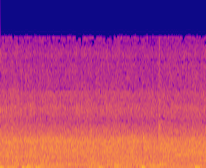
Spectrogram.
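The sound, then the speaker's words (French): A chainsaw engine runs loudly and steadily, its buzzing motor revving up and down in short surges throughout, with no talking over it. “Vous savez à quoi ça me fait penser, la tronçonneuse?”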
